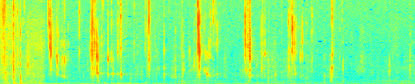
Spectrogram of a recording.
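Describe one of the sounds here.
Crunchy snacks crunch loudly as they are bitten, very close.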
